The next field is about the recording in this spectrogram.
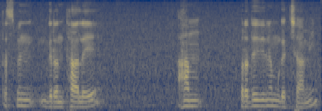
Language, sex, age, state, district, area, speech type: Sanskrit, male, 18-30, Odisha, Angul, rural, spontaneous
